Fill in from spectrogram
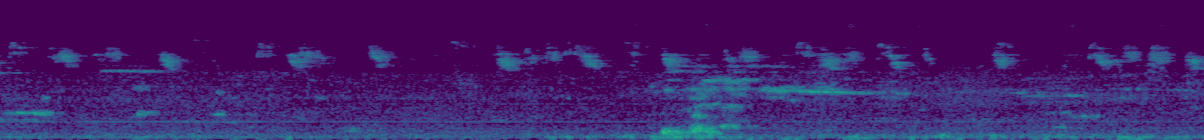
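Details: A mother bulbul with her young chick: quick, high, thin chirps about three a second, with a few lower whistled notes in the middle, over a steady low hum and one dull thump.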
